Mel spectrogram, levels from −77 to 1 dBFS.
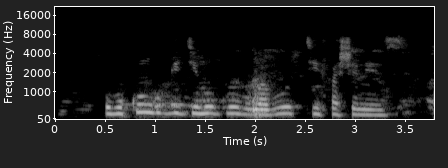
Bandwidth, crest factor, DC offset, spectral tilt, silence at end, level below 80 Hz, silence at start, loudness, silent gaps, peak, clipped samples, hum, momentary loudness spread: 7.8 kHz; 16 dB; under 0.1%; -6 dB/octave; 0 s; -70 dBFS; 0.05 s; -29 LUFS; none; -12 dBFS; under 0.1%; none; 9 LU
